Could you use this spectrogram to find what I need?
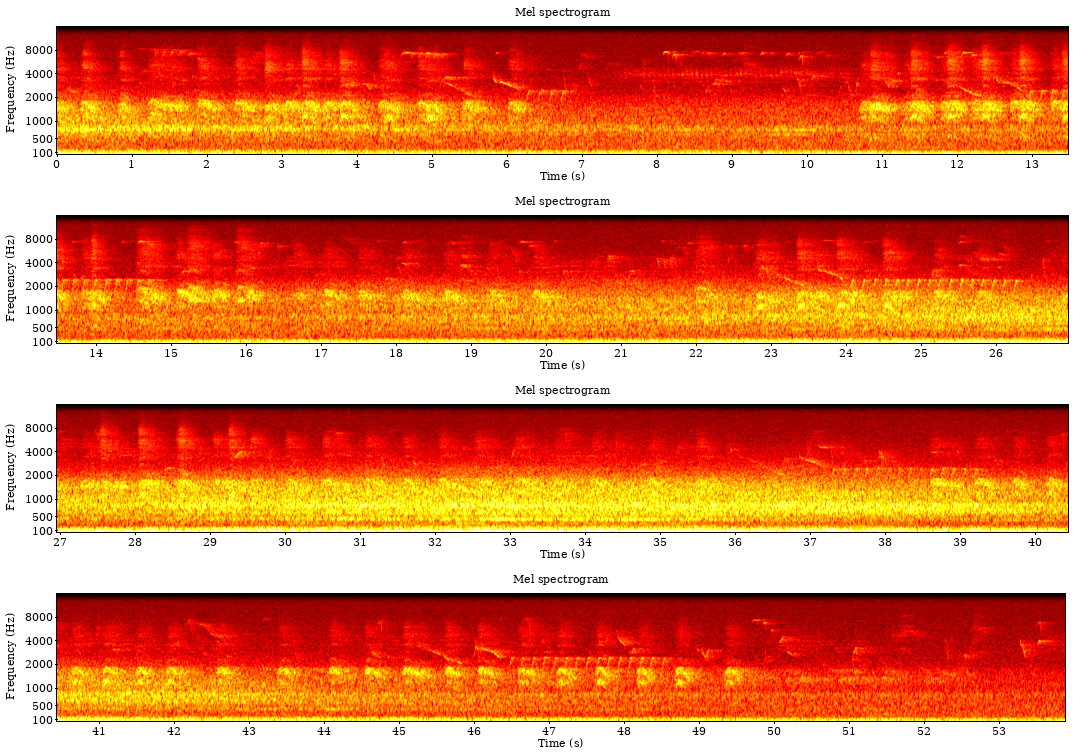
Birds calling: Black-capped Chickadee (Poecile atricapillus)
American Crow (Corvus brachyrhynchos)
Northern Cardinal (Cardinalis cardinalis)
Gray Catbird (Dumetella carolinensis)
Hairy Woodpecker (Dryobates villosus)

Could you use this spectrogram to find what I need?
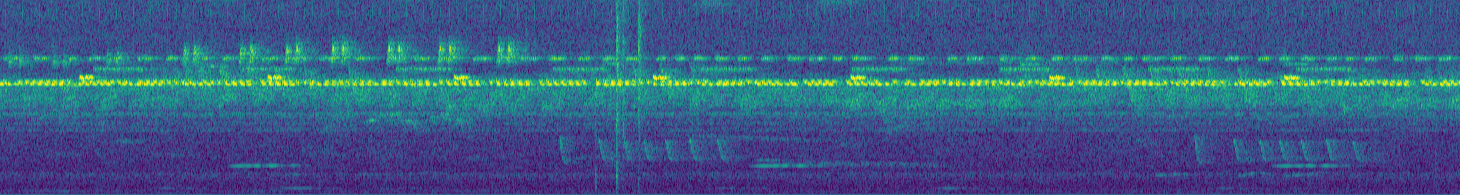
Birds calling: White-winged Becard (Pachyramphus polychopterus)
Black-faced Antthrush (Formicarius analis)
Gray-fronted Dove (Leptotila rufaxilla)
Cinereous Tinamou (Crypturellus cinereus)
Undulated Tinamou (Crypturellus undulatus)

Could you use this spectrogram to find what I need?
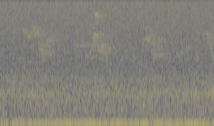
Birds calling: Red-eyed Vireo (Vireo olivaceus)

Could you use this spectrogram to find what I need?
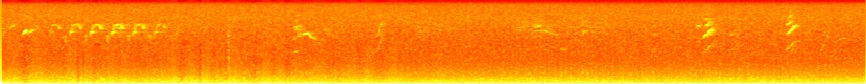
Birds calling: Hawaii Amakihi (Chlorodrepanis virens)

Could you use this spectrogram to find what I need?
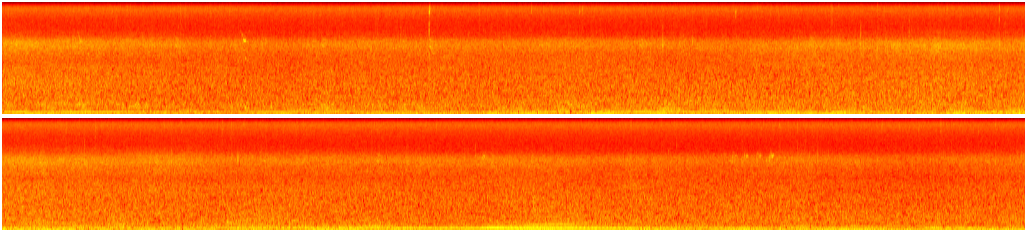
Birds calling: Hawaii Amakihi (Chlorodrepanis virens)

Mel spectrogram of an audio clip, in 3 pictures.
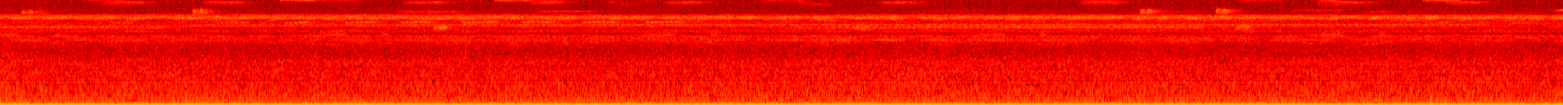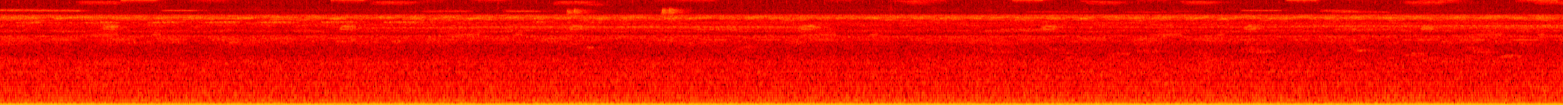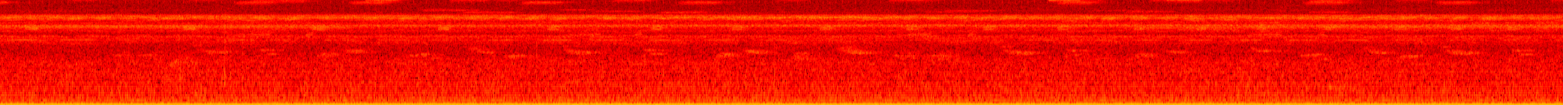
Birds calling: Hauxwell's Thrush (Turdus hauxwelli)
unidentified bird

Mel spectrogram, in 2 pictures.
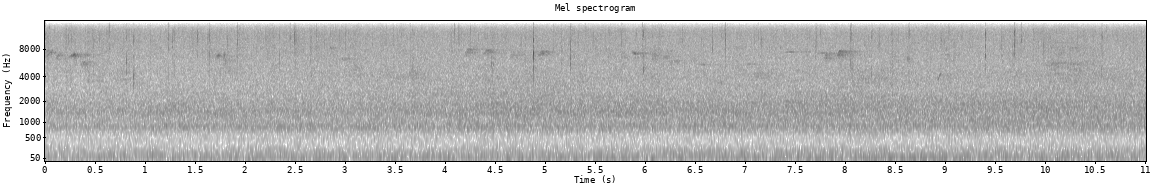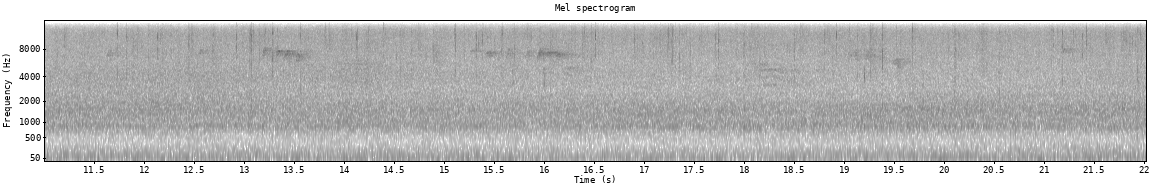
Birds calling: Black-capped Chickadee (Poecile atricapillus)
Gray Catbird (Dumetella carolinensis)

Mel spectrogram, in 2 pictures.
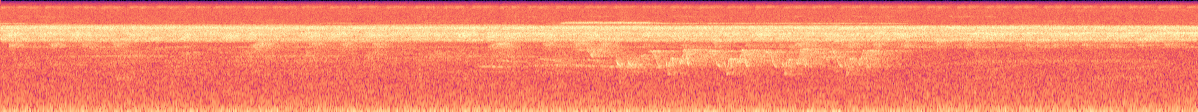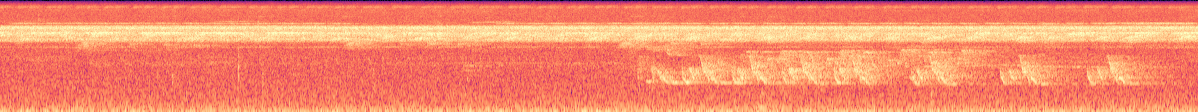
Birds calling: Black-faced Antthrush (Formicarius analis)
unidentified bird
Thrush-like Wren (Campylorhynchus turdinus)
Buff-breasted Wren (Cantorchilus leucotis)
Pygmy Antwren (Myrmotherula brachyura)

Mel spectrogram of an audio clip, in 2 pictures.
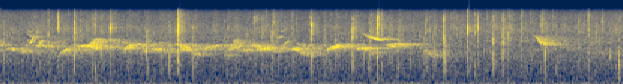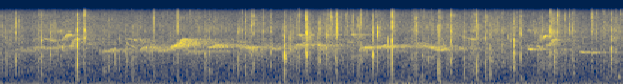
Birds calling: Red-billed Leiothrix (Leiothrix lutea)

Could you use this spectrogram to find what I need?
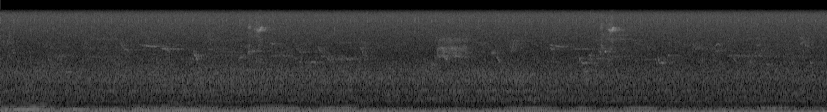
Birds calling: Common Grackle (Quiscalus quiscula)
Red-winged Blackbird (Agelaius phoeniceus)

